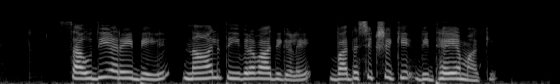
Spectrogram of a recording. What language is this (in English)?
Malayalam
